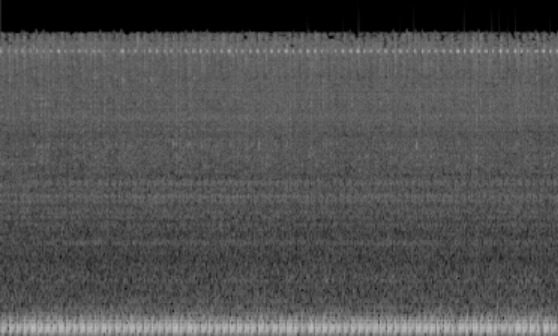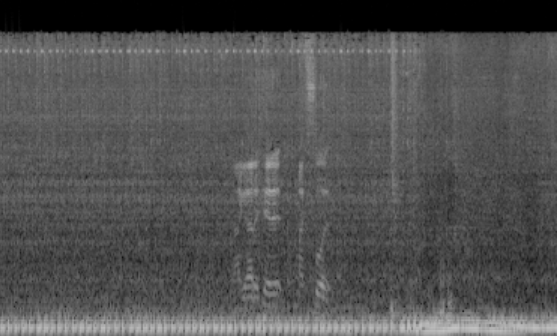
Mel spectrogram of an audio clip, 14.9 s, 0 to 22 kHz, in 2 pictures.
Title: 2.3t misfire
